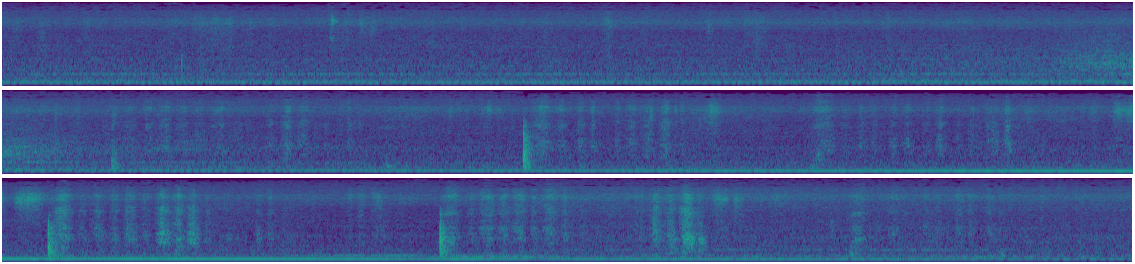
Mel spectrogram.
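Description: Scraping and rubbing of acetone-and-alcohol-softened traction-mat adhesive off a jet ski's gel coat deck with a wooden scraper, with a few sharp clicks, over a steady low hum.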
